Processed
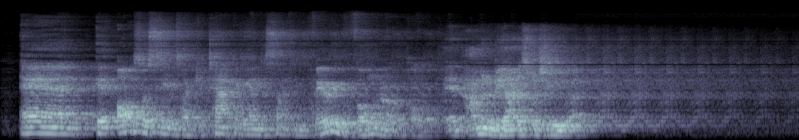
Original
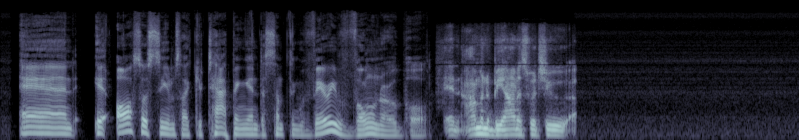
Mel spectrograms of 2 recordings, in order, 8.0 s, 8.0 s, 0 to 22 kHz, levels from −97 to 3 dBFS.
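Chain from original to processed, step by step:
high-pass filter 200 Hz 12 dB per octave
high-shelf EQ 4,900 Hz −7 dB
notch filter 7,400 Hz, Q 11
feedback echo with a high-pass in the loop 315 ms, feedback 78%, high-pass 350 Hz, level −15 dB
reverb whose tail is shaped and stops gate 300 ms falling, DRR −5 dB
level −3.5 dB

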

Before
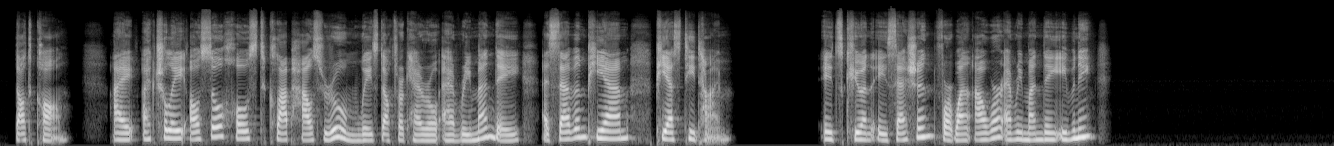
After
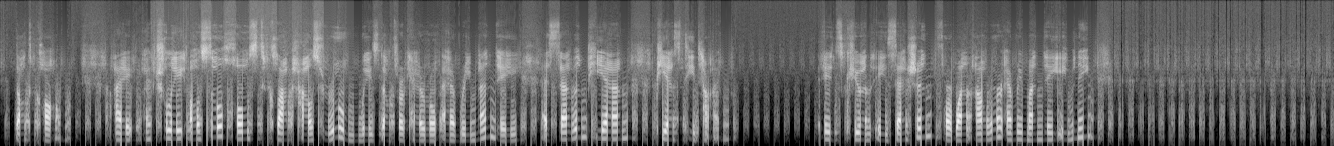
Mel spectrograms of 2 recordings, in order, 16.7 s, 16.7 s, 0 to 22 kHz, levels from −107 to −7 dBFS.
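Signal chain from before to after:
converter with a step at zero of −32.5 dBFS
0:01.89–0:04.43: high-shelf EQ 3,800 Hz +9 dB
auto-filter high-pass square 7.9 Hz 610–3,800 Hz
dynamic equaliser 1,700 Hz, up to +5 dB, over −41 dBFS, Q 2.8

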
